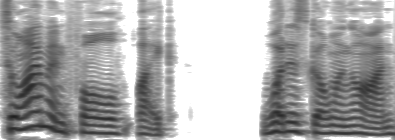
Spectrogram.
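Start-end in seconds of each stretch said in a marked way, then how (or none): 2.0-3.0 mock panicked freaking out. Retelling own reaction during the phone call: imitating own past panic. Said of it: "freaking out".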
